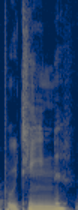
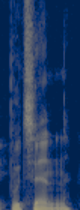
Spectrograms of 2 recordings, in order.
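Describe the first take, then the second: First: The t is a plain t sound. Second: The t sounds like ts. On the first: This is how English speakers say it. "as the, the Anglos say" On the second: This is how French speakers say it. "It's like it's like a T S sound, like tin"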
